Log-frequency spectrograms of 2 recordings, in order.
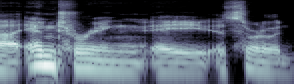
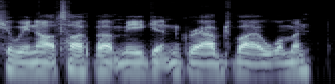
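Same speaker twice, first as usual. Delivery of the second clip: normal talking voice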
